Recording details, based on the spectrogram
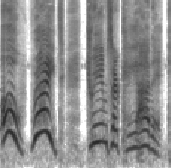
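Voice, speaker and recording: A woman voicing a tiny, excitable, childlike female fairy companion in a video game, squeaky and exclamatory. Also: slow pace, dry recording, heavily acted. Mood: excited. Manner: exclamatory, refers to herself in third person.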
